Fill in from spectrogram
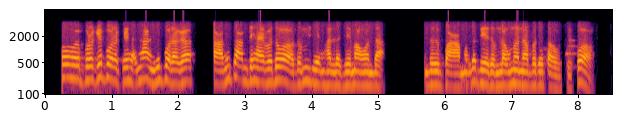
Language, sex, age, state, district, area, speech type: Manipuri, female, 60+, Manipur, Kangpokpi, urban, conversation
